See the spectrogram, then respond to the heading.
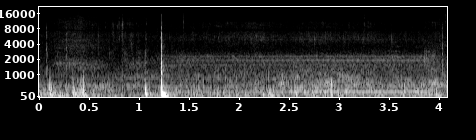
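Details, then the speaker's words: Lennox central AC outdoor condensing unit, second floor system blowing warm air, listened to with ear against the unit after a contactor click; low steady hum with no fan or compressor running up, unit energised yet stalled. "I don't know if you heard that, but that's a hum."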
